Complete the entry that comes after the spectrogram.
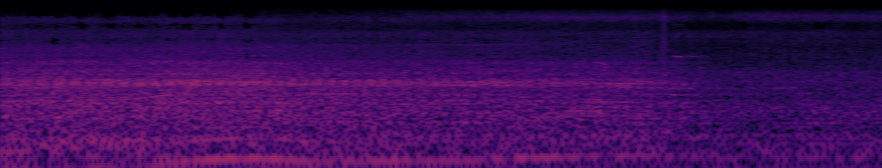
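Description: Ford Explorer SUV's engine running with a low hum as the vehicle creeps forward a short way at low speed and stops. The engine sound falls away about five seconds in.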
